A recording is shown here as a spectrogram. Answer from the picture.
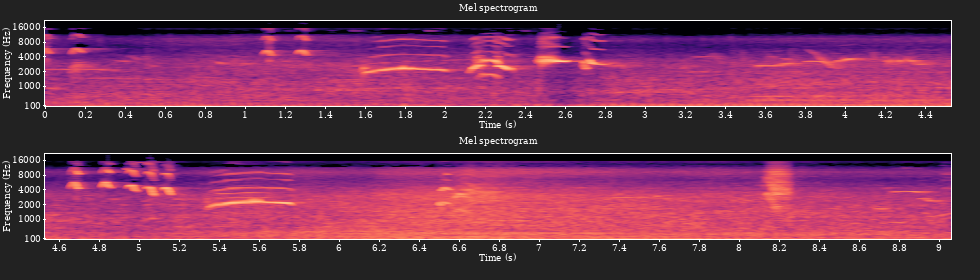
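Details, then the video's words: White-rumped shama fighting song, used to provoke other shamas: short arched whistles and ringing chips in two bursts, then a fading hiss and low hum. "SUARA BURUNG Kacer konslet TARUNG untuk PANCINGAN KACER agar ikut KONSLET"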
